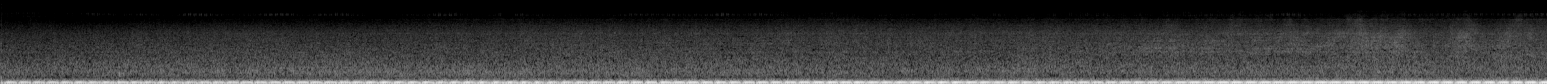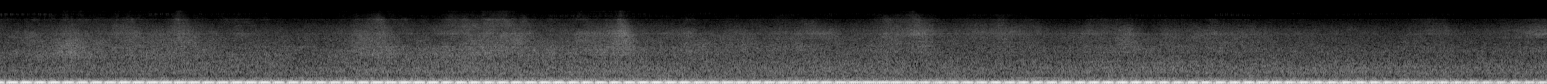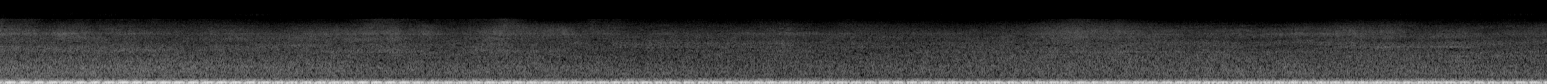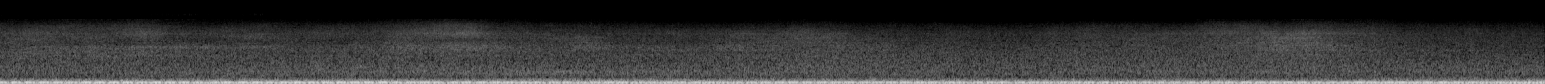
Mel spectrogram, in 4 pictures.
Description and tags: Big boat recording with Tascam DA-P1 and Sennheiser MKH-415T. Recorded on the 2nd of August 2005 in Utrecht.
boat, canal, field-recording, heavy, industrial, river, water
